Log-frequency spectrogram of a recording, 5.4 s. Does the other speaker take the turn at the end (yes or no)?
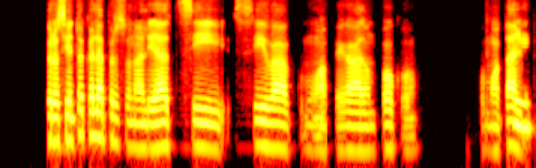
no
